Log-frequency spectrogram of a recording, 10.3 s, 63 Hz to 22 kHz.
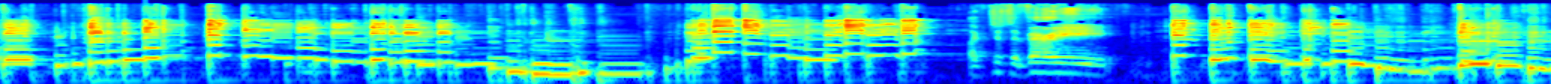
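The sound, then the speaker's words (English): A clean electric guitar plays through a Jazz Rivet 120 amp model in a Helix, into an Own Hammer impulse response, ringing melodic lines and chords at a steady level, with a short pause where a voice briefly speaks before the playing resumes. “Basically, it's the Jazz Rivet 120. I didn't really mess with it that much. Into my favorite Own Hammer Impulse Response.”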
